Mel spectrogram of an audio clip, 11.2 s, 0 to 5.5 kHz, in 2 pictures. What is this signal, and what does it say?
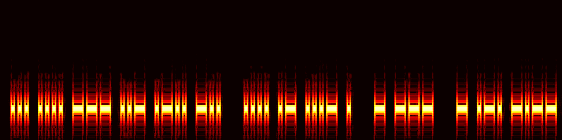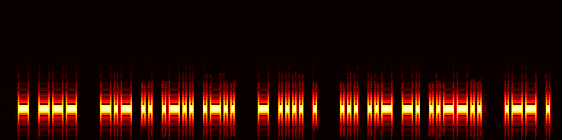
Morse code, heard as a keyed tone, about 34 wpm, 600 Hz. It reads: SHOULD HAVE TO TRY TO KILL THE SUN? WE
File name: the old man and the sea 2 35wpm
